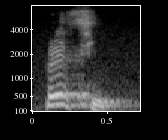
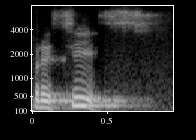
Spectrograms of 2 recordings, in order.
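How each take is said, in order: First: The word ends on a vowel, no final s. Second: The word ends with an audible s sound. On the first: The speaker calls it right. "the pronunciation is P R E C I. That is Pressy" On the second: The speaker calls it wrong. "not Precis"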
